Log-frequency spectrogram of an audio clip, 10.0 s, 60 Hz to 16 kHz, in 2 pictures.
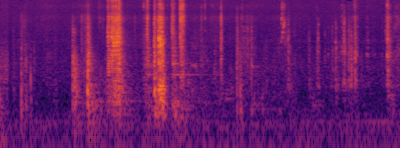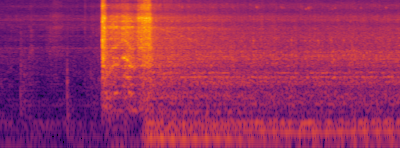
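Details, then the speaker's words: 2007 GMC Sierra work truck bought at auction, about 38°F outside: cranks briefly, catches cleanly and settles into a steady, even idle with no stumble or miss; normal start and idle. "Not bad. Sounds pretty good."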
